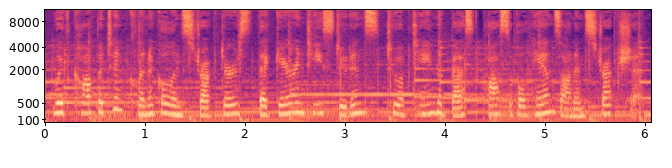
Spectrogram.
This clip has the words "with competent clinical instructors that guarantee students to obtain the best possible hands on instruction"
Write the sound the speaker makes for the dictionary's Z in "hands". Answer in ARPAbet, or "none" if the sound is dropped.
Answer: Z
